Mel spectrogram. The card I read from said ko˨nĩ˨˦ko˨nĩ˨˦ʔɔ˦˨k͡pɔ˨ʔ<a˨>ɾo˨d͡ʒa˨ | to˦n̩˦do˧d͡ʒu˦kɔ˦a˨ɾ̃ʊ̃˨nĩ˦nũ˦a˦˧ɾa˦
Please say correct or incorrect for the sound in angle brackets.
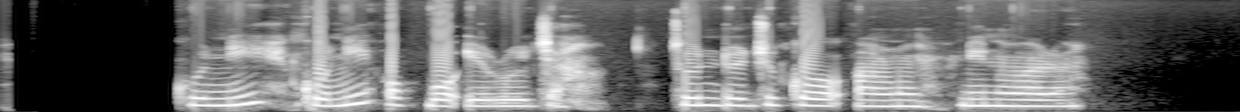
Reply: incorrect: e˨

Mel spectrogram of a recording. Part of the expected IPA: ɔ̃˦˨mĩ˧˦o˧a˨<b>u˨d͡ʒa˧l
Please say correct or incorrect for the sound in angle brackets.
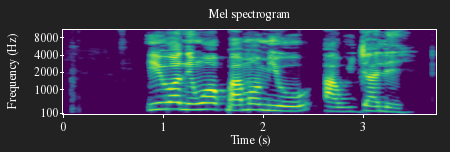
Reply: incorrect: w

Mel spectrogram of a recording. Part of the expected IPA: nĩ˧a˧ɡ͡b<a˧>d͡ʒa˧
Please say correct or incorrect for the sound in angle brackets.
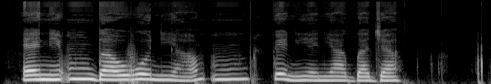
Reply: correct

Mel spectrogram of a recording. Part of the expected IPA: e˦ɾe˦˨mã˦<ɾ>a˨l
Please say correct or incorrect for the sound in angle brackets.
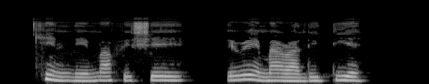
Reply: correct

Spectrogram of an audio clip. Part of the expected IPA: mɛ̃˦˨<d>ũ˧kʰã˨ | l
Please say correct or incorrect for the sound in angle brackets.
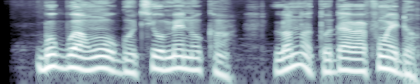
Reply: incorrect: n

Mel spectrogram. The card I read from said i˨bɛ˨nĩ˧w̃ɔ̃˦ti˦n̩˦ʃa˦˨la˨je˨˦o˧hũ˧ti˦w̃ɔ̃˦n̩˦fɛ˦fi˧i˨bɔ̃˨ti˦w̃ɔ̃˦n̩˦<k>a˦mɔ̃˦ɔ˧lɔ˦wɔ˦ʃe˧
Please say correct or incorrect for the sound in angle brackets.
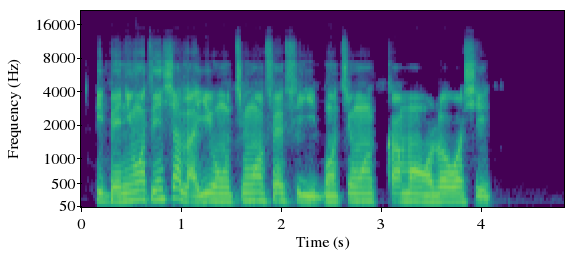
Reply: correct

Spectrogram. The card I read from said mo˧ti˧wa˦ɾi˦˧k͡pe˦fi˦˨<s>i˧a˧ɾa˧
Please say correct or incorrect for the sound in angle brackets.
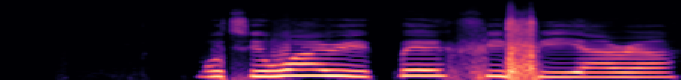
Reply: incorrect: f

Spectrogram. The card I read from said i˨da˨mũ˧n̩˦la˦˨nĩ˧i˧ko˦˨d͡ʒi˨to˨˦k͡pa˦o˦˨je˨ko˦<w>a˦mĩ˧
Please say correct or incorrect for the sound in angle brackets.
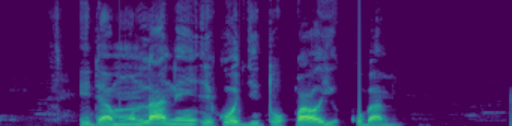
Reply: incorrect: b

